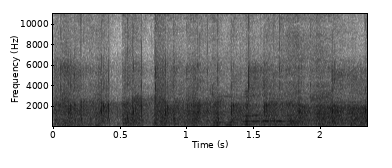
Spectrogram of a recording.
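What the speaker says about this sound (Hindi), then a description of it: "एक बार जोरदार तालियां जिस इंसान ने मुझे बिजनेस के अंदर जन्म दिया, मिस्टर इरफान जी और मिस्टर मोहित पाल भाई के लिए एक बार जोरदार तालियां" Audience clapping for two honoured guests at a business gathering, a dense burst of applause across the whole moment with a voice speaking over it.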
